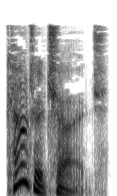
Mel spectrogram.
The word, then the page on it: countercharge: British English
